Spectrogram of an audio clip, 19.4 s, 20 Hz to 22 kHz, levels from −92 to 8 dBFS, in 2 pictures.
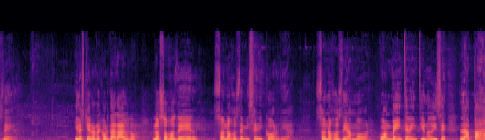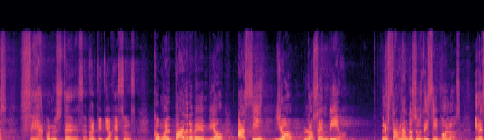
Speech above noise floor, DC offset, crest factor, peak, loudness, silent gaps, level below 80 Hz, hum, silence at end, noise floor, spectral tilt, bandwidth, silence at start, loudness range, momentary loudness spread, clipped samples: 32 dB; under 0.1%; 20 dB; 0 dBFS; -19 LUFS; none; -80 dBFS; none; 0 s; -51 dBFS; -5 dB/octave; 17 kHz; 0 s; 6 LU; 13 LU; under 0.1%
